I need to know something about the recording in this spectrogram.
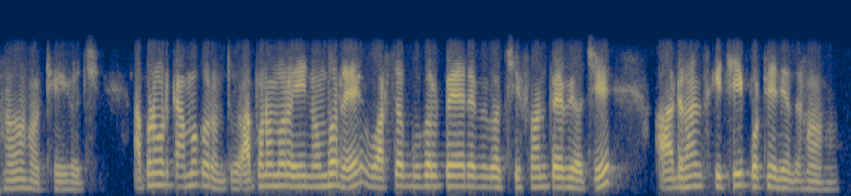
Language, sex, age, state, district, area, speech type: Odia, male, 18-30, Odisha, Bhadrak, rural, conversation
